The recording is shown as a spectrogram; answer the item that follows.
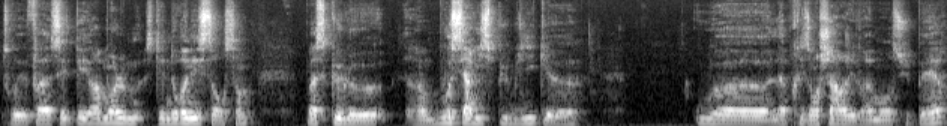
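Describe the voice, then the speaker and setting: Medium in pitch, a man's voice has a dark, mellow tone and monotone, flat intonation. He moves at a moderate pace with long, frequent pauses. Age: 40s. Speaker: stroke survivor, civil servant. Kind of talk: testimony. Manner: halting, with repetitions.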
